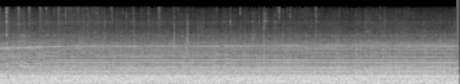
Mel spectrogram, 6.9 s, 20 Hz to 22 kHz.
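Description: Airbus A321 jet engines heard from inside the cabin during taxi: a high whine rises and then holds steady about a second in, over a loud low rumble.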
